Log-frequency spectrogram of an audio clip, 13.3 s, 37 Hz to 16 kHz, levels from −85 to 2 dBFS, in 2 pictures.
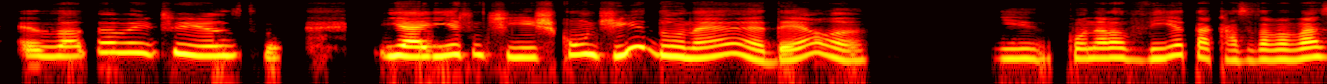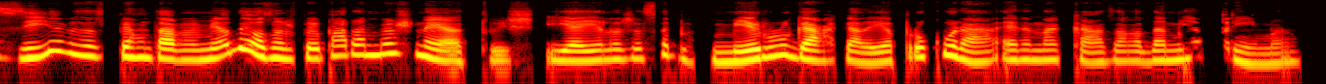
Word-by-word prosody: Exatamente 355 +5 0
isso. 290 -1 +1 0.5
E 295 -1 +4
aí, 280 +2 +7
a - - +4
gente 310 -3 -5
ia 260 - +1
escondido, 295 0 +2
né, 260 -2 +1
dela, 240 - 0 0.7
e 235 -1 -4
quando 240 0 -1
ela 250 +1 +3
via 240 +7 -2
tá 255 - -1
a - - -9
casa 215 -2 -8
estava 225 0 0
vazia, 255 - +1
às - - -2
vezes 295 -3 0
se - - -28
perguntava: 245 -5 +1
"meu 245 +6 0
Deus, 330 - +4
onde 240 -2 0
foi 240 - 0
parar 295 +4 -2
meus 340 +2 -1
netos?", 195 - -2
e 210 -1 -2
aí 200 0 +2
ela 225 +1 -3
já 240 0 -7
sabia, 235 -5 -8
primeiro 205 +6 +3
lugar 230 -9 +1
que 210 - -4
ela 185 -3 -2
ia 195 +2 -2
procurar 260 -6 -1
era 220 0 -2
na 220 0 -4
casa 195 0 -7
lá 200 - -6
da 210 +2 -3
minha 230 +5 -5
prima 180 -5 -6
250 Hz, 215 wpm, -24 LUFS, 215-290 Hz, 0.7 s, aí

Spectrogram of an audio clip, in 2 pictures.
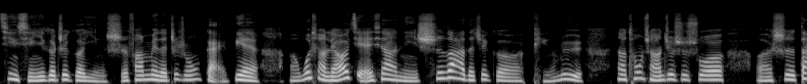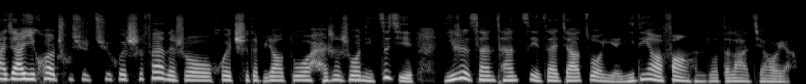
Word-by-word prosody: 进 245 -3 +1
行 180 -3 +1
一 190 - +3
个 210 +1 +4
这 225 +2 +2
个 185 -3 +3
饮 145 -5 -4
食 170 +6 -2
方 210 +4 +1
面 220 -2 +4
的 180 - +4
这 240 - -4
种 215 +2 -2
改 145 - -1
变。 180 +2 +4 0.3
呃， 175 -1 -5
我 280 +8 +3
想 220 -9 +2
了 205 +10 +6
解 280 - +1
一 - - +3
下 230 +2 +2
你 160 -4 -1
吃 275 +12 +1
辣 300 -4 +5
的 200 - +2
这 225 +4 -2
个 175 -5 -2
频 155 +5 -7
率， 215 -8 +1 0.3
那 230 -2 +2
通 280 +5 -3
常 200 -6 +2
就 230 +2 +1
是 220 0 -3
说， 210 0 +2 0.3
呃， 175 -1 -2
是 220 +4 +1
大 250 +3 +2
家 245 0 +6
一 245 -1 +6
块 260 +1 +2
儿 - - +2
出 230 +2 -13
去 225 0 -10
聚 235 +4 -12
会 230 +1 -3
吃 250 - -4
饭 280 +1 +1
的 205 -2 0
时 190 - -8
候 185 -2 +1
会 200 +3 -2
吃 195 - -3
得 195 - -2
比 155 - -10
较 185 +1 0
多， 195 +3 -2
还 180 - -3
是 210 +3 -2
说 205 +1 0
你 170 -5 -2
自 320 - -1
己 150 - -2 0.3
一 185 +6 +1
日 275 -1 +3
3 200 -1 0
餐 190 +1 -1
自 - - -19
己 175 - -1
在 170 +2 -1
家 175 +1 +1
做， 185 -1 -2
也 135 -4 -6
一 140 +5 -3
定 235 - -3
要 210 -6 +3
放 175 -2 -1
很 145 -1 -9
多 150 +1 -8
的 145 - -6
辣 150 -1 -3
椒 135 0 -6
呀？ 125 - -10
195 Hz, 310 characters per minute, -21 LUFS, 175-225 Hz, 0.3 s, 了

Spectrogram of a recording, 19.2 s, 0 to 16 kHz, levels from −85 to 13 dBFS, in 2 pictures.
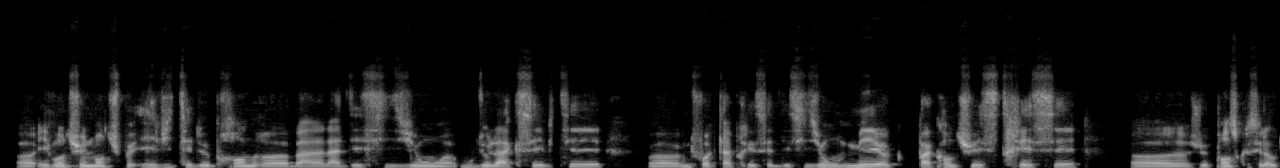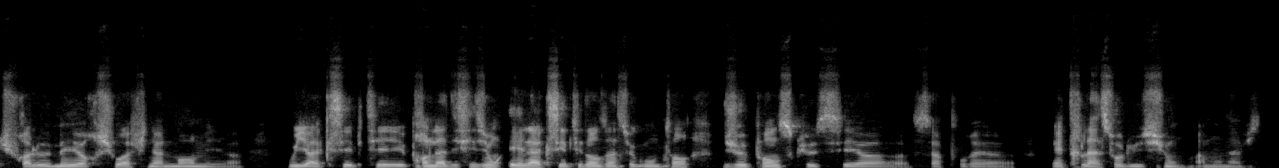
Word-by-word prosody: heu, 110 - 0
éventuellement 120 0 +3
tu - - 0
peux - - -3
éviter 120 -1 -3
de 115 +1 -1
prendre, 110 -2 0
bah, 100 0 0
la 100 0 +3
décision, 110 +2 -3
heu, - - -6
ou 130 -3 -11
de 120 +2 -2
l'accepter, 120 +2 0 0.4
heu, 105 0 -1
une 115 - -4
fois - - -1
que - - -23
tu - - +1
as - - -2
pris 115 - -5
cette 110 - -6
décision, 120 +4 -2
mais 130 +1 +3
heu, 120 -4 0 0.2
pas 125 -1 +5
quand 125 - -2
tu 125 - +5
es - - -1
stressé, 135 +4 -1 0.4
heu, 105 -1 0
je 105 +2 -5
pense 120 +2 +2
que - - -8
c'est - - -1
là 115 - +3
où - - -3
tu - - 0
feras 110 - +1
le 110 -1 -1
meilleur 110 0 0
choix 120 -1 +3
finalement, 105 -1 -3
mais, 95 -1 -7
heu, 100 +1 -19 0.4
oui, 115 +1 +4
accepter, 115 +2 +1
prendre 120 -1 +3
la 120 - +5
décision 120 +3 -1
et - - +4
l'accepter 130 -2 +4
dans 120 -1 +1
un - - +1
2d 110 0 -4
temps, 125 +4 -2 0.3
je 110 +2 +2
pense 120 0 +5
que 110 - -6
c'est, 105 +1 -1
heu, 100 -1 -3 0.2
ça - - -7
pourrait 100 -1 -11 0.5
être - - -2
la 100 -1 +3
solution 105 -1 +2
à - - -9
mon 95 0 -13
avis. 90 +2 -15
115 Hz, 215 wpm, -24 LUFS, 105-120 Hz, 0.5 s, pas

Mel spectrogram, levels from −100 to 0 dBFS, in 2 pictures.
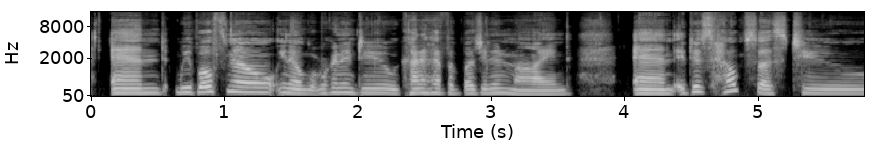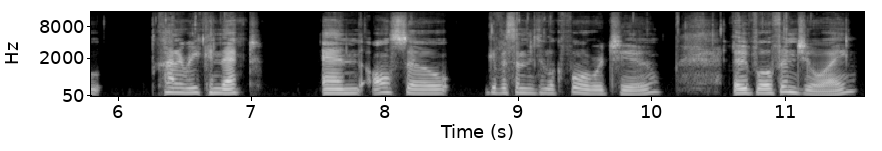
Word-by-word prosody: and 180 0 +3
we 200 +1 -2
both 220 +3 +2
know, 205 -3 +3
you 195 - -3
know, 170 -2 +1
what 155 -1 -7
we're 175 - -5
gonna 195 0 -2
do, 180 -1 -3
we 165 - -5
kinda 180 +2 0
have 180 -1 -3
a - - -4
budget 165 +2 -3
in 180 -1 -4
mind, 140 0 -3 0.5
and 165 -2 +3
it - - -2
just 225 -1 +3
helps 250 -2 +1
us 165 -3 +3
to 165 -2 -2 0.5
kinda 200 -2 +3
reconnect 185 -1 +1 0.5
and 175 0 +3
also 165 -5 +4 0.3
give 195 -1 -5
us 185 - +2
something 185 -2 -2
to 175 - -8
look 170 - -8
forward 160 -6 -3
to 150 +7 -2 0.6
that 175 - +4
we - - +6
both 175 +3 0
enjoy. 155 -7 +1
175 Hz, 195 wpm, -26 LUFS, 165-190 Hz, 0.6 s, we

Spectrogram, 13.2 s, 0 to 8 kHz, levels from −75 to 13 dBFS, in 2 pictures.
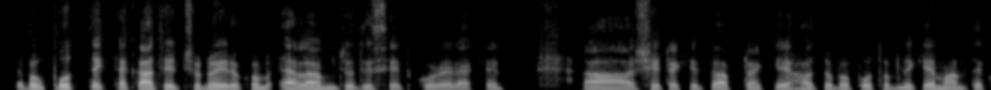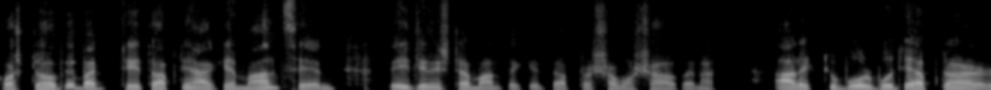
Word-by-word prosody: এবং 165 - +5
প্রত্যেকটা 205 +4 +2
কাজের 135 +1 +6
জন্য 150 +1 -3
এরকম 130 +2 -1 0.2
alarm 125 +2 +4
যদি 125 +1 -2
সেট 110 -2 -6
করে 110 -1 -1
রাখেন, 140 +11 -6 0.6
আ - - +4 0.3
সেটা 130 -2 -3
কিন্তু 140 0 -5
আপনাকে 125 0 -6
হয়তোবা 120 -1 -2
১ম 120 +1 -3
দিকে 125 +1 0
মানতে 110 +2 -2
কষ্ট 105 - 0
হবে 155 - 0
but 200 -2 +5
যেহেতু 135 0 -1
আপনি 140 - -5
আগে 115 +4 -3 0.2
মানছেন। 210 - +1 0.5
এই - - +4
জিনিসটা 130 0 -1
মানতে 110 0 -4
কিন্তু 105 -4 -12
আপনার - - -11
সমস্যা 100 - -6
হবে 90 -1 -8
না। 85 - -10 0.5
আর 130 - +6
একটু 160 - -6
বলব 155 +1 +4
যে 195 - +5
আপনার 130 -3 +2
130 Hz, 175 wpm, -24 LUFS, 115-145 Hz, 0.6 s, কাজের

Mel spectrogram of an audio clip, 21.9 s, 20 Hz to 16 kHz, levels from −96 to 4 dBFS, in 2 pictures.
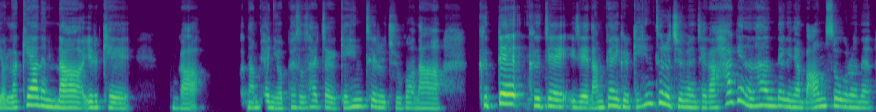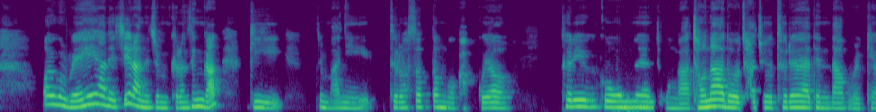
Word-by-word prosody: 연락해야 225 +10 +3
된다." 185 -6 +3
이렇게 185 -3 -1 0.4
뭔가 165 -3 -5 0.4
아 - - -15
남편이 185 0 -2
옆에서 175 +3 -4
살짝 195 0 -3
이렇게 175 +2 -5
힌트를 215 -3 0
주거나 165 -2 -4 0.4
그때 300 +4 +6
그제 235 -3 +2
이제 185 -2 +1
남편이 195 +8 +1
그렇게 210 0 -2
힌트를 310 +1 +2
주면 205 -5 +1
제가 185 0 -2
하기는 335 - 0
하는데 240 -1 +2
그냥 195 -3 +1
마음속으로는 205 -5 0 0.6
'어 285 - -1
,이걸 265 -6 0
왜 200 +3 +2
해야 285 -1 +2
되지?' 220 +7 -1
라는 210 -8 +2
좀 180 -2 -4
그런 180 +1 -4
생각이 195 -3 -2 0.4
좀 190 -2 -4
많이 175 -2 -8 0.2
들었었던 195 +1 -3
것 170 -1 -11
같고요. 175 +1 -5 0.6
그리고는 200 -3 +1
뭔가 165 -2 -6
전화도 195 -1 +4
자주 185 0 -6
드려야 190 0 0
된다고 170 -2 -6
이렇게 160 +1 -11
190 Hz, 300 characters per minute, -23 LUFS, 180-220 Hz, 0.6 s, 그때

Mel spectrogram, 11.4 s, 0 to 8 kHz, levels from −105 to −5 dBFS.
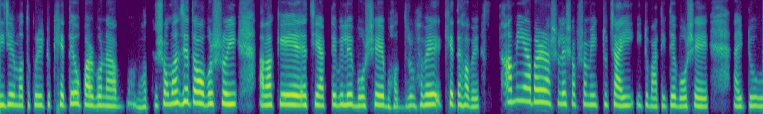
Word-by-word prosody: নিজের 255 +1 +2
মতো 235 - -4
করে 250 - +1
একটু 255 - -8
খেতেও 280 +3 +1
পারবো 240 -2 +3
না।" 225 - +1
ভ - - -17 0.3
ভদ্রসমাজে 275 - 0
তো - - +6
অবশ্যই 275 0 +3 0.4
আমাকে 255 +2 +2 0.3
এ - - +2
চেয়ার 240 -3 +2
টেবিলে 255 +1 +1
বসে 230 +4 -2 0.2
ভদ্রভাবে 215 +6 -3 0.3
খেতে 265 -2 0
হবে। 205 -3 -2 0.5
আমি 350 +3 -4
আবার 330 -1 +3
আসলে 280 0 -5
সবসময় 260 -1 -5
একটু 255 +3 -9
চাই 235 -3 +2 0.2
একটু 240 +2 -8
মাটিতে 215 +2 -4
বসে, 220 +1 -1 0.5
আ - - -5
একটু 215 +2 -6
250 Hz, 155 wpm, -21 LUFS, 230-270 Hz, 0.5 s, তো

